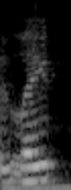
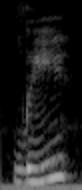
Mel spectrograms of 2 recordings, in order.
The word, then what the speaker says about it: Leigh: that's her first name i thought it was lay but ben barnes pronounced it as lee so because ben barnes said lee i say lee but we might both be completely wrong uh this is actually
